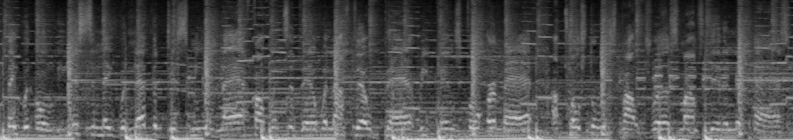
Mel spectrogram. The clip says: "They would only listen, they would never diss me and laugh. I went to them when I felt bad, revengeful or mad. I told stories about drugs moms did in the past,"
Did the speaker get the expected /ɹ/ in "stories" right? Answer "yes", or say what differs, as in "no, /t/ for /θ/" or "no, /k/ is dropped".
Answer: yes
